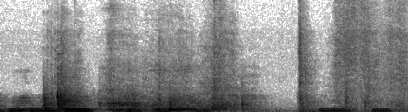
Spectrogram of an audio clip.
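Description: A man's low voice with unclear words, alongside rustling and handling of a nylon backpack, with a short click about three seconds in.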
